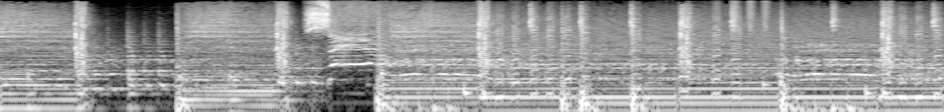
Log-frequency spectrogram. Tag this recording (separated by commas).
Music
